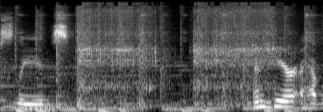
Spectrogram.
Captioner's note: food processor buzzing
